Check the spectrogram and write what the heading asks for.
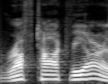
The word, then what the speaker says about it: Ruff Talk VR: like extra ugh yeah it's r u f f uh and then talk and vr rough yeah exactly like a dog our podcast producer reggie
